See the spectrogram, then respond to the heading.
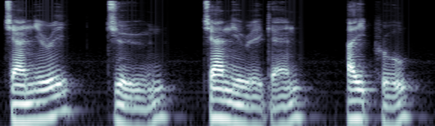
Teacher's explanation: She uses a rising nuclear tone on January and June, and then a full rise nuclear tone on January again, and what I'd call another full rise on April.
